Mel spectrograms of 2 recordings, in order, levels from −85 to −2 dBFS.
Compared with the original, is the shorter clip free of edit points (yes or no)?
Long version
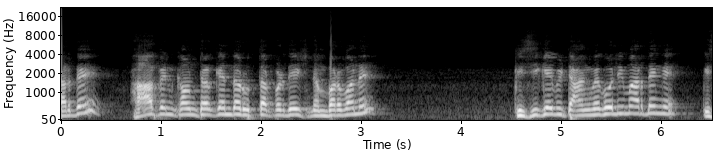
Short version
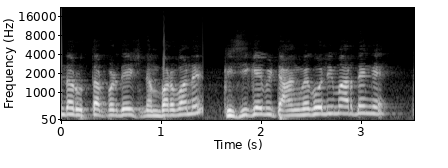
no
